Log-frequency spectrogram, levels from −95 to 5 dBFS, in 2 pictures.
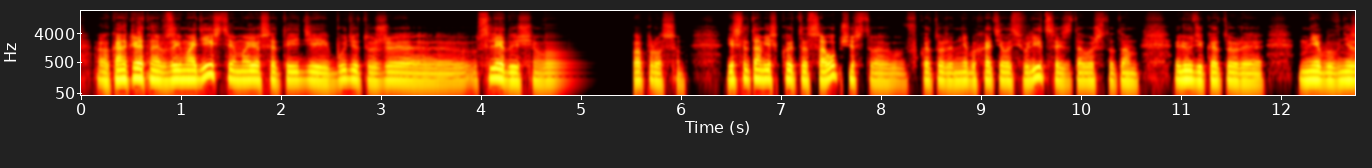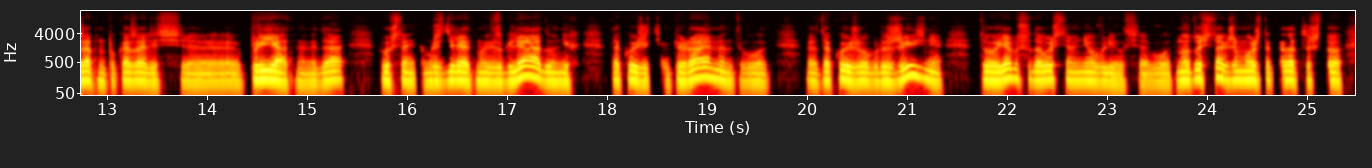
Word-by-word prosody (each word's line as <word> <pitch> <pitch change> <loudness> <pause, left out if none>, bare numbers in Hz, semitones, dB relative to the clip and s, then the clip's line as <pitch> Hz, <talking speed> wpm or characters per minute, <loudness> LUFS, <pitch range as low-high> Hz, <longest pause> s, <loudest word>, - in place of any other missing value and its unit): э, 120 -3 -2
конкретное 145 0 +6
взаимодействие 140 - +3
моё 130 0 +3
с 125 - -9
этой 125 +1 -2
идеей 120 -2 -2
будет 130 +2 -3
уже 110 -1 -2
следующим 115 -6 +1 0.6
вопросом. 115 -4 -3 0.4
Если 130 +3 -1
там 145 0 +3
есть 140 -1 +1
какое-то 135 -3 -1
сообщество, 115 - -1
в 105 - -23
которое 120 0 -3
мне 120 +1 -2
бы 115 - -5
хотелось 120 -1 -2
влиться 145 +2 -1
из-за 105 -2 -8
того, 115 0 -2
что 115 0 -9
там 110 -1 -4 0.3
люди, 130 -1 +2
которые 110 -3 -1 0.3
мне 130 +1 +2
бы 120 0 -2
внезапно 125 -1 +1
показались, 115 -1 -1
э, 110 0 -4
приятными, 120 -6 +4
да. 130 +4 +1 0.3
Потому 125 -1 0
что 125 - -4
они 115 - -3
там 110 +2 -10
разделяют 120 +1 +2
мой 120 -2 -2
взгляд, 125 +9 +5
у 120 -1 -1
них 115 -2 -5 0.3
такой 135 -2 0
же 110 -1 -3
темперамент, 125 +3 +1
вот, 110 -2 -5 0.4
да, 115 -3 -5
такой 130 +2 +2
же 120 +1 -1
образ 115 0 -1
жизни. 140 - 0 0.4
То 125 -1 +2
я 145 +5 +6
бы 155 - -4
с 130 - -13
удовольствием 130 0 0
в - - -5
него 120 0 -1
влился, 105 -2 -5
вот. 105 -1 -5
Но 125 +1 +1
точно 150 +3 +2
так 145 - +1
же 135 - -1
может 130 -2 +1
оказаться, 130 0 0
что 120 +1 0
120 Hz, 160 wpm, -22 LUFS, 110-130 Hz, 0.6 s, конкретное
